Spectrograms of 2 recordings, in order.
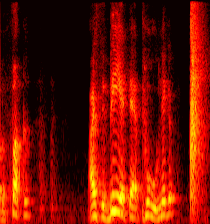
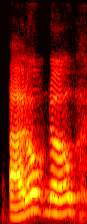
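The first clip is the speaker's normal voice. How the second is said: put-on higher, louder child's answer; sulky kid; 6 semitones higher, 6 dB louder, much slower than usual. Young boy answering his angry mom, high and loud. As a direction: mumble it like a scared boy.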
